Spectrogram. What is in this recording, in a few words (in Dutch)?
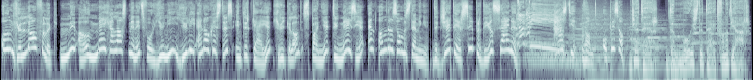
dynamisch; Jetair Superdeals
